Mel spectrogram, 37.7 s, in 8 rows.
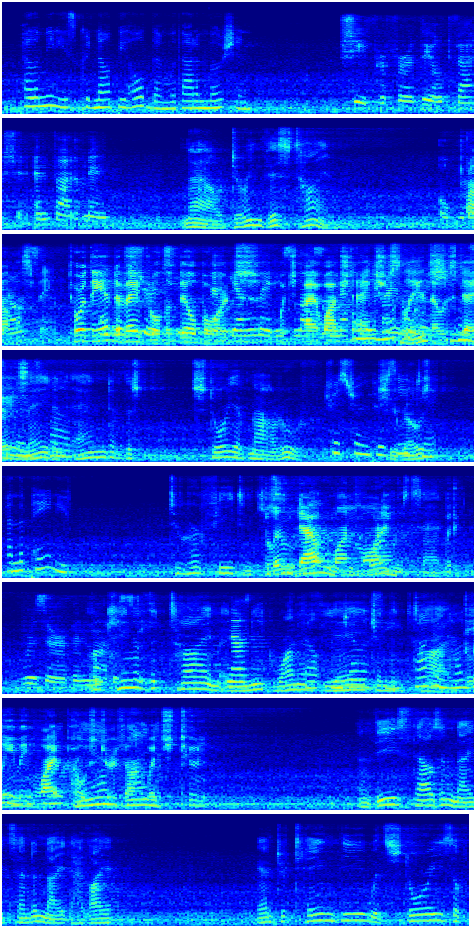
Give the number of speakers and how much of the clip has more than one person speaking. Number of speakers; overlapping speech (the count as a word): four, about 39%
